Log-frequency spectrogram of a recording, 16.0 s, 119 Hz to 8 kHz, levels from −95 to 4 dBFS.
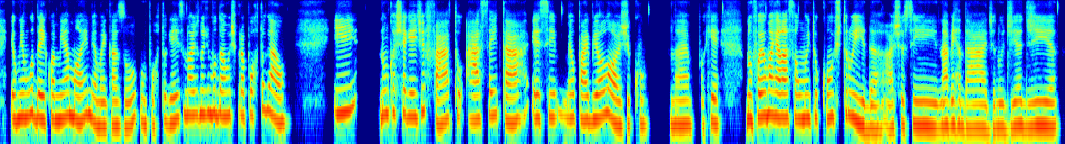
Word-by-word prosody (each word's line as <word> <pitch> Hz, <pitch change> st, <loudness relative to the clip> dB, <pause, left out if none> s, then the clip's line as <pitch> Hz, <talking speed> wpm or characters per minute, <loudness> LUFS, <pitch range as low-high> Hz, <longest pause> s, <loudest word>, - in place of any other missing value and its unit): eu 250 Hz, -, +1 dB
me 260 Hz, +1 st, +4 dB
mudei 260 Hz, -3 st, +3 dB
com 250 Hz, -, -5 dB
a -, -, +2 dB
minha 250 Hz, +2 st, +2 dB
mãe 255 Hz, 0 st, +3 dB
minha 245 Hz, -6 st, +1 dB
mãe 205 Hz, 0 st, +1 dB
casou 210 Hz, +3 st, -2 dB
com 225 Hz, -4 st, -4 dB
português, 230 Hz, +4 st, -3 dB
nós 280 Hz, 0 st, 0 dB
nos 290 Hz, 0 st, +2 dB
mudamos 280 Hz, -2 st, +1 dB
pra 275 Hz, -2 st, -2 dB
Portugal 280 Hz, -5 st, 0 dB, 0.7 s
e 305 Hz, +3 st, +3 dB, 0.4 s
nunca 290 Hz, +3 st, -1 dB
cheguei 270 Hz, -2 st, 0 dB
de 310 Hz, +5 st, -1 dB
fato, 235 Hz, 0 st, -1 dB
a 240 Hz, 0 st, +2 dB
aceitar 245 Hz, -1 st, 0 dB
esse 260 Hz, 0 st, -2 dB
meu 255 Hz, -1 st, -4 dB
pai 245 Hz, -1 st, +2 dB
biológico, 230 Hz, -5 st, +1 dB, 0.3 s
né. 215 Hz, 0 st, 0 dB
Porque 215 Hz, +1 st, -2 dB, 0.4 s
não 245 Hz, -1 st, +2 dB
foi 265 Hz, +4 st, +4 dB
uma 285 Hz, +1 st, +4 dB
relação 260 Hz, -2 st, +4 dB
muito 255 Hz, +1 st, 0 dB
construída, 235 Hz, -9 st, 0 dB
acho 190 Hz, +3 st, -4 dB
assim 205 Hz, -1 st, +1 dB
na 200 Hz, +2 st, +1 dB
verdade, 195 Hz, -3 st, -2 dB
no 195 Hz, 0 st, -1 dB
dia 200 Hz, +3 st, -2 dB
a -, -, +1 dB
dia. 200 Hz, +1 st, +1 dB
245 Hz, 165 wpm, -20 LUFS, 210-270 Hz, 0.7 s, me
